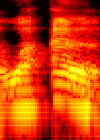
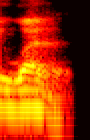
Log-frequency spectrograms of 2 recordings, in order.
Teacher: Jadi kalau ada huruf sebelumnya dilangsungkan, ya, tidak wa'al tapi wal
